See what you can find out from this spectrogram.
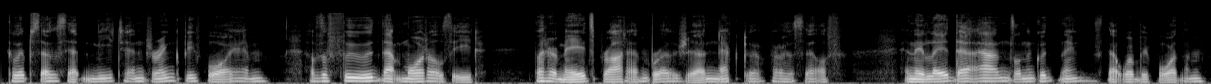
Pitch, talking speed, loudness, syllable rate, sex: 135 Hz, 175 wpm, -18 LUFS, 4.5 syllables/s, female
